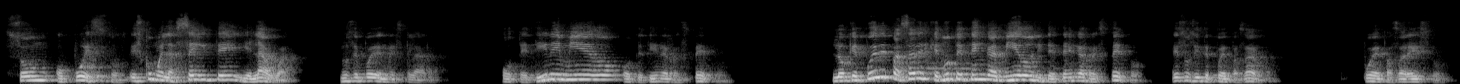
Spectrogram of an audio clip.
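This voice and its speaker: A man's voice: fairly high pitch, big pitch swings, moderate pace, mellow. A psychotherapist answering viewers' questions, a man who explains with many repetitions and rhetorical questions. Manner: quotes questioners and acts out sample phrases. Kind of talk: advice talk. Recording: roomy, dull lo-fi sound.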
